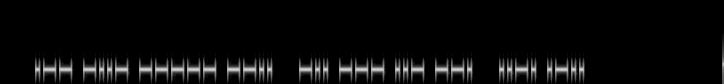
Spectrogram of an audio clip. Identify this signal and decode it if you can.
Morse code, heard as a keyed tone, about 30 wpm, 700 Hz. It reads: WX0Z DOUG FL
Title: K1USN SST QSO Practice - 30wpm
